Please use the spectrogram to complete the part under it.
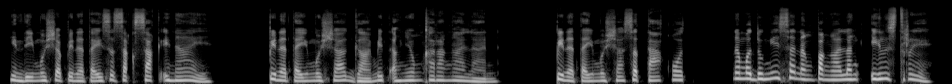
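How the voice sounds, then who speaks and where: Woman as betrayed adult child, accusing, deliberate, bitter, dramatic storybook delivery, dry recording. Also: fairly low pitch, a little mellow, dry recording, lightly acted. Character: wronged adult child, bitter, coldly accusing their mother.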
